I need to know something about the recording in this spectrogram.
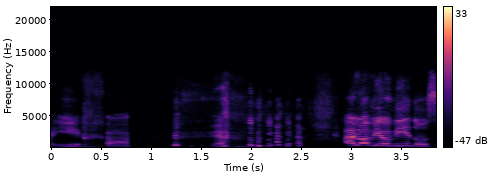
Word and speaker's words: Ircha: Someone says and mispronounce Irmsha, Irusha, Irka. Yeah. Ircha is my favorite one. I know, right? That's a pronunciation. These are spellings. Like, forget about the R. Ircha.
